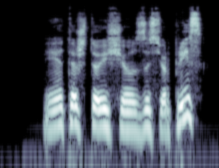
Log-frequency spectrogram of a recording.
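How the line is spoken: Snorting big man. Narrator (Russian): хмыкнул здоровяк

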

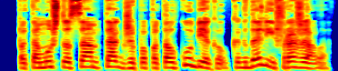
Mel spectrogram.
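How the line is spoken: Amused snort. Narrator (Russian): хмыкнул Ричард

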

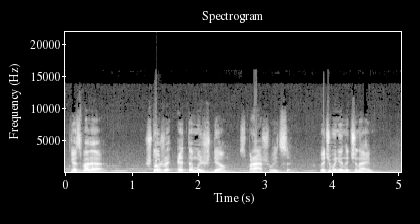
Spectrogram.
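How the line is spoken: Loud. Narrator (Russian): Он сказал громко

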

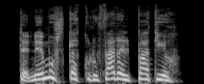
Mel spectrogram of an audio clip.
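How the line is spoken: Shouting to be heard. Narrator (Spanish): gritó Mijail para hacerse oír

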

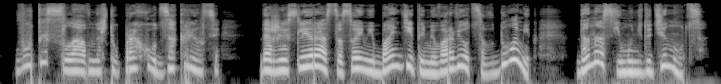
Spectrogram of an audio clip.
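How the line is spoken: Whispering. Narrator (Russian): зашептала

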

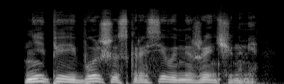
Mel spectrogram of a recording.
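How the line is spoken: Sighing. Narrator (Russian): вздохнул Биру

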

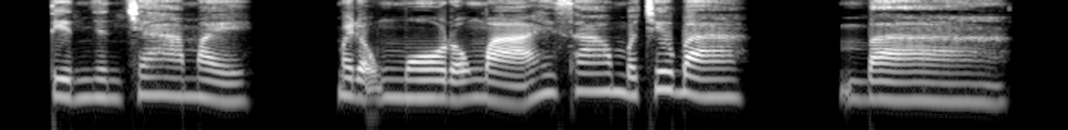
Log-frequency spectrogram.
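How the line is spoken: Old woman stammering. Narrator (Vietnamese): Bà ... miệng lắp bắp

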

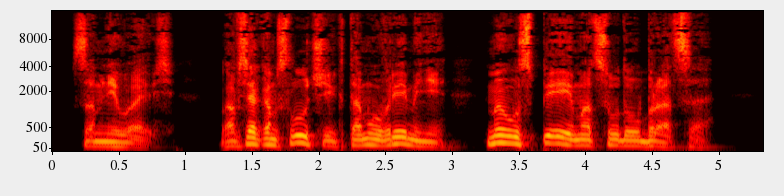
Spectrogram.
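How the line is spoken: Plain. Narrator (Russian): ответил я

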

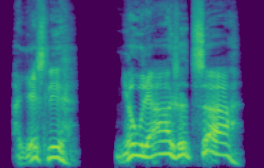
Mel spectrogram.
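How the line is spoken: Shouted reply. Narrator (Russian): прокричал в ответ дядюшка Тоби

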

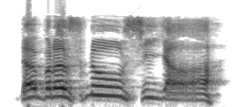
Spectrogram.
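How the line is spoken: Howled. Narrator (Russian): взвыл кучер

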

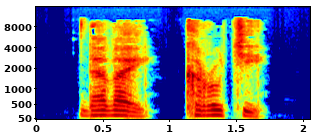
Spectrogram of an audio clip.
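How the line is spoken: Dry. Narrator (Russian): сухо отзывалась она

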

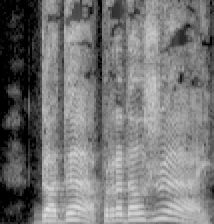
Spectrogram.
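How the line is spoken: Ecstatic exclamation. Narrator (Russian): в экстазе воскликнул Кордл

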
